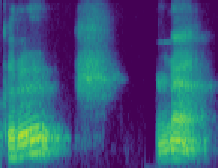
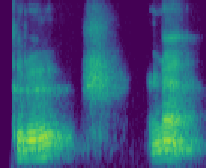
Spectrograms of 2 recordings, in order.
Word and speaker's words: Krishna: end, the tongue makes that inward bend movement. Krr, it stays there. You say sh, and you shoot it forward. You straighten it again on na. So Krishna, Krishna.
